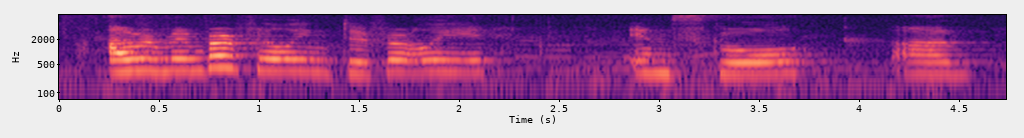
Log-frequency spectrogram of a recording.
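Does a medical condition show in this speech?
Yes: cerebral palsy; from birth, uses walker; 18 years old.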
